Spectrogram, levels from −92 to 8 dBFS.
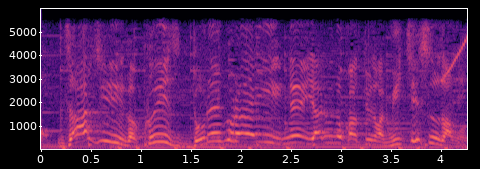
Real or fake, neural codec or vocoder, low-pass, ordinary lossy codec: real; none; 5.4 kHz; AAC, 48 kbps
